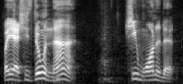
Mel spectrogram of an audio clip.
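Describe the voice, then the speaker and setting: A man's voice: on the high side, measured pace, bright, forceful tone. A young man streaming a visual novel, reading it aloud and bantering with chat in a crude, swearing, mock-boastful way.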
